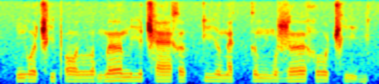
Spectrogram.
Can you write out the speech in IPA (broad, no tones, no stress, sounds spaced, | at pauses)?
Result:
ɲ oː ə̯ ʈ͡ʂʰ i pʼ ɔː lː ɔ b m œː m iː ʈ͡ʂʰ æː x œ ə̯ kː iː ə̯ m æ kː ə mː o ɮ œː h oː ʈ͡ʂʰ i b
